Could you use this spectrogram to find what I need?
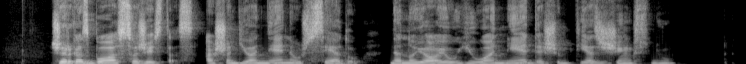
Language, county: Lithuanian, Klaipėda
